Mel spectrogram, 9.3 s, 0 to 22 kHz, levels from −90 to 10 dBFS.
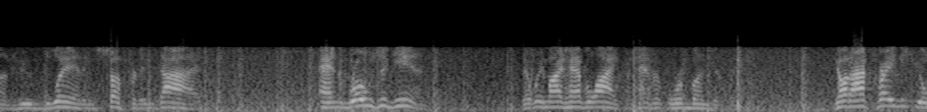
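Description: The speech carries GSM full-rate codec coloring from start to end. The codec rebuilds the voice from a vocal-tract model driven by sparse pulses. Nothing passes above 4 kHz. The result is a plainly buzzy, gravelly roughness, which fits a 13 kbps full-rate stream. Room noise sits about 13 dB below the voice.

GSM bit errors strike twice. From 2.76 to 2.84 s, just before "and rose again", corrupted filter, pitch and gain values make the sound squawk and gargle. From 6.39 to 6.48 s, between "might have life and" and "it more abundantly", a second burst pops through. Each burst spans about 80 to 90 ms, which points to a few damaged frames.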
